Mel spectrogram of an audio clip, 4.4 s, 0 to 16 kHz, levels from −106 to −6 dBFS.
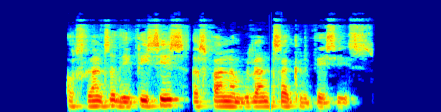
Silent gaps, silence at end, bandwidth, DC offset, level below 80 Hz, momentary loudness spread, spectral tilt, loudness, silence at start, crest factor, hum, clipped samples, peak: none; 0.7 s; 9.4 kHz; under 0.1%; -68 dBFS; 13 LU; -4.5 dB/octave; -23 LUFS; 0.65 s; 18 dB; none; under 0.1%; -8 dBFS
